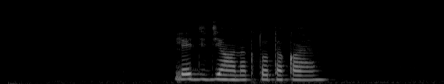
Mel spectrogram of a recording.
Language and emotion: Russian, neutral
